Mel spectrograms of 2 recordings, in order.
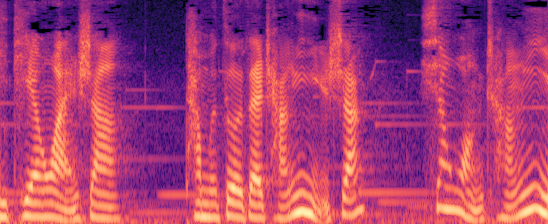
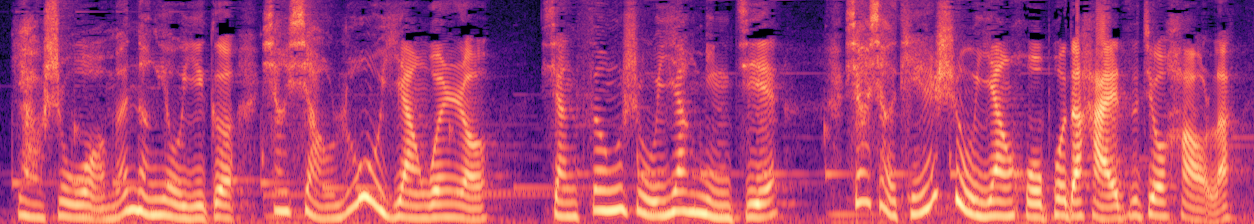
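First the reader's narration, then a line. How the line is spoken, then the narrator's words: Sighing wistfully. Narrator (Chinese): 农夫和他的妻子叹气说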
